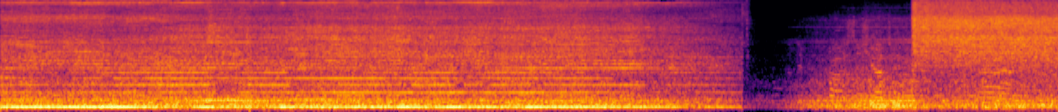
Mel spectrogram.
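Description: CNC router running: a steady high-pitched hum from the spindle over a dense hiss. The sound drops away suddenly about seven and a half seconds in, builds back up, and turns into a loud hiss near the end.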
